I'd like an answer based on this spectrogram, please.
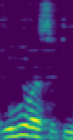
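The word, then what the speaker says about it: university: लेकिन एक लफ्ज जो है वो यू से यूनिवर्सिटी है, यूनिवर्सिटी, जबकि यू एक वॉवल है लेकिन इसकी अदायगी ऐसी है जैसे ये वाई से शुरू हुआ है, यू, यूनिवर्सिटी,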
